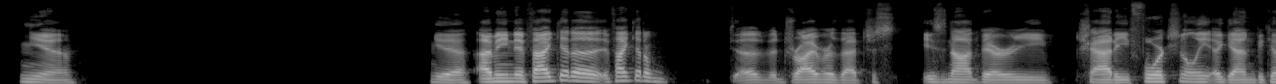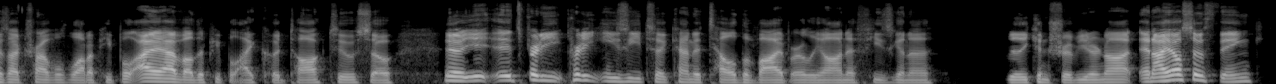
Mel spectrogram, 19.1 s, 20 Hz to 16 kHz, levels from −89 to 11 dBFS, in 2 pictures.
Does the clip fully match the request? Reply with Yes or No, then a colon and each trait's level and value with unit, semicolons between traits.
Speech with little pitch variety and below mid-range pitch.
No: average, 4.9 semitones; low, 115 Hz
